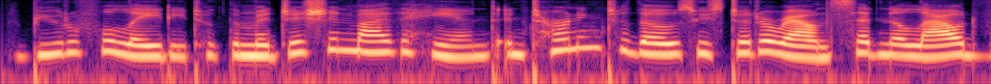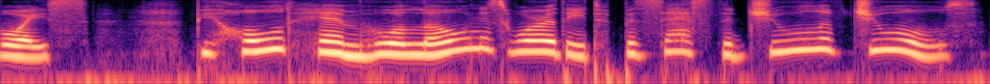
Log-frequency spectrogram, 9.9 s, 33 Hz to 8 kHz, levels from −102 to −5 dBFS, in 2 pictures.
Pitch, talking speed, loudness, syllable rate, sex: 245 Hz, 200 wpm, -17 LUFS, 5.3 syllables/s, female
